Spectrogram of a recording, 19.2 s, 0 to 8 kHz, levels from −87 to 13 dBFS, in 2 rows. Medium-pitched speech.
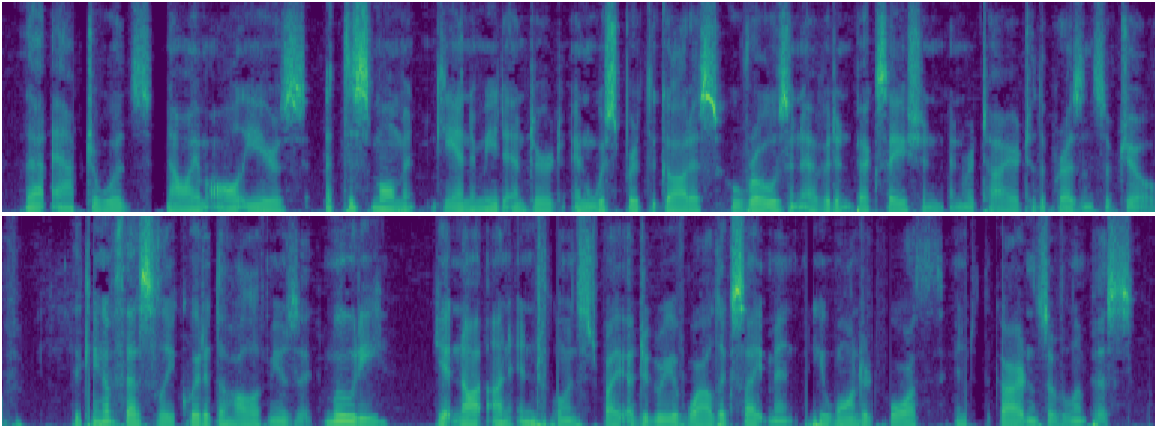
Yes: medium, 150 Hz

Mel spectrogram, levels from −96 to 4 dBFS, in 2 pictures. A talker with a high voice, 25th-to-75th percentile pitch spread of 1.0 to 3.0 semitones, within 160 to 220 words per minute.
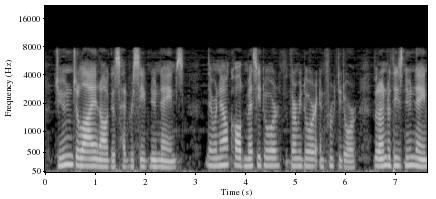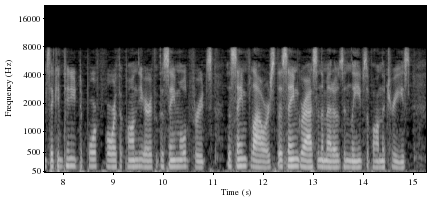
No: medium, 160 Hz; average, 2.7 semitones; average, 185 wpm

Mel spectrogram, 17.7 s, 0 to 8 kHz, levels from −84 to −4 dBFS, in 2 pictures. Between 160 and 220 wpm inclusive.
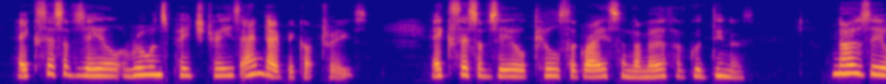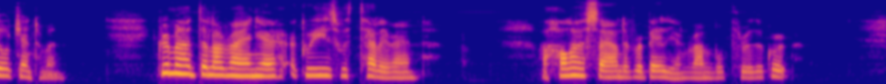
No: slow, 135 wpm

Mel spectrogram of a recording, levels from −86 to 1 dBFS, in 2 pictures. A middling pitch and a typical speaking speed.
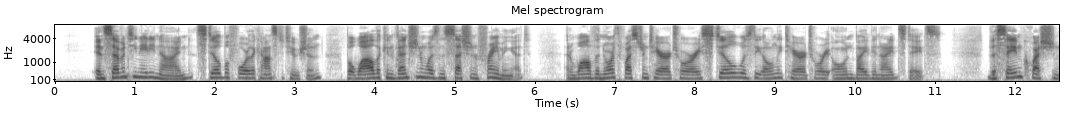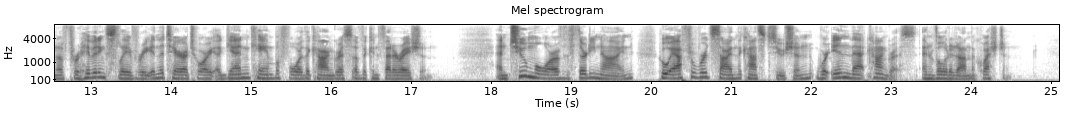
Yes: medium, 150 Hz; average, 165 wpm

